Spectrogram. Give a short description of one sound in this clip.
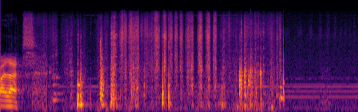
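A metal can clinks and rattles as it is handled.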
